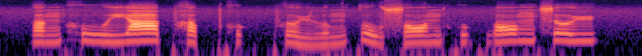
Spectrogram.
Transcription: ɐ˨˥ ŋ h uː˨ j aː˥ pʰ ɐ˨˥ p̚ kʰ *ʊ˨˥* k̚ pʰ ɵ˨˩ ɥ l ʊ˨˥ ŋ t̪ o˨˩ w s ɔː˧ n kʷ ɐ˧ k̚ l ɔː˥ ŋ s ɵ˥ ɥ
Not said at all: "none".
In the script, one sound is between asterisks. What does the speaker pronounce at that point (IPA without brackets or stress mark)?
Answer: ʊ˨˥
